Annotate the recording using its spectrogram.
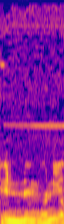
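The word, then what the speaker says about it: pneumonia: निमोनिया हम लोग पहले पी इसमें साइलेंट रहता है, लेकिन हम लोग निमोनिया पढ़ते हैं।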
